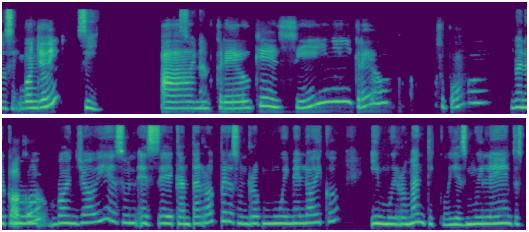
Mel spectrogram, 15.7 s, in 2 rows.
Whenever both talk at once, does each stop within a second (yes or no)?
yes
